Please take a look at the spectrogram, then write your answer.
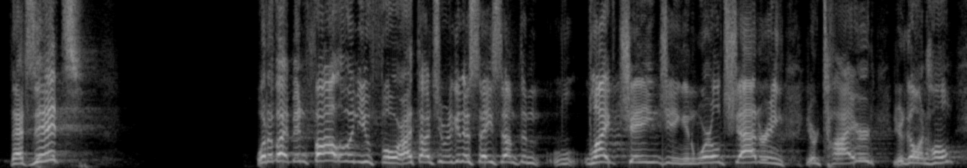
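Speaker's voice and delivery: high, loud indignant disbelief; disbelieving outrage. Retold or imitated. Crowd to Forrest after he goes home, outraged. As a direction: let it burst out, betrayed.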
